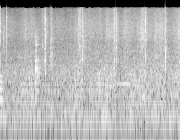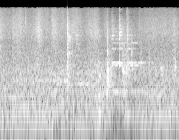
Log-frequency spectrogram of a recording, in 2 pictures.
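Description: Cooked king crab shells being picked apart with kitchen scissors on aluminium sheet trays: scattered sharp clicks, snips and clatter of shell and metal, over steady background noise.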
